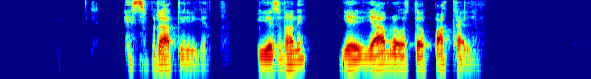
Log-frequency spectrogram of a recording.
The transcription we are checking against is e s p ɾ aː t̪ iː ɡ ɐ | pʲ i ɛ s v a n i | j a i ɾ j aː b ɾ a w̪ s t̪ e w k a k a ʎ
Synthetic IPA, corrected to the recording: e s p ɾ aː t̪ iː ɡ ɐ | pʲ i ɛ z v a n i | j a i ɾ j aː b ɾ a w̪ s t̪ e w p a k a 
